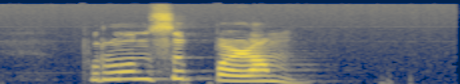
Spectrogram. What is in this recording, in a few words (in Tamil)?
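"புரூன்சுப் பழம்", Tamil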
